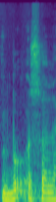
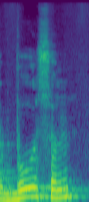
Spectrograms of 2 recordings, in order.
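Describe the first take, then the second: First: A glottal stop follows the short first vowel. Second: A long vowel replaces the glottal stop. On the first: This is the original form of the word. "असल में बुअसुन है" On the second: This is a permitted softened reading. "पढ़ लें तो ये जायज़ है"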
